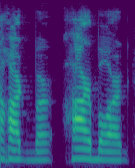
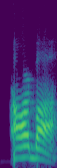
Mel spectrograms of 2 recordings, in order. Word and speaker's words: Harbaugh: since the Giants have uh been linked to Harborg. I can't I'm sorry I can't pronounce his name right. Sorry. Harbaugh.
